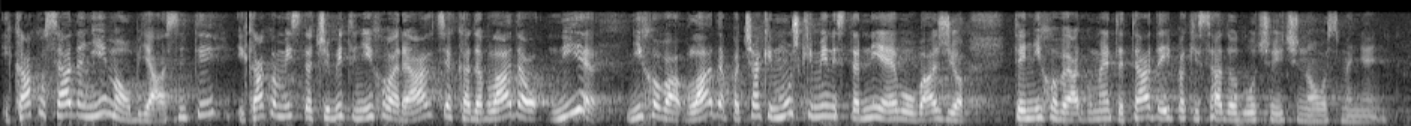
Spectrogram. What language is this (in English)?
Croatian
